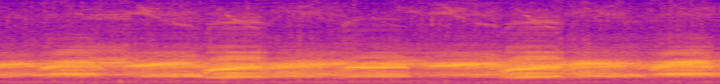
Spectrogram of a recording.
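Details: Male Mediterranean tree frog calling at night in May near Barcelona, Spain, vocal sac inflating; loud rasping croaks in long pulsed bursts, one after another with barely a pause, steady and continuous.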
